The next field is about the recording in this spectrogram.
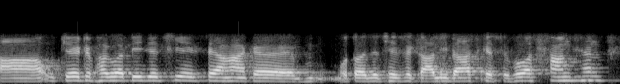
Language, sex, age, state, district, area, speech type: Maithili, male, 45-60, Bihar, Madhubani, rural, conversation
